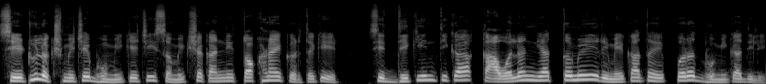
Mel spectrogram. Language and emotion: Goan Konkani, neutral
